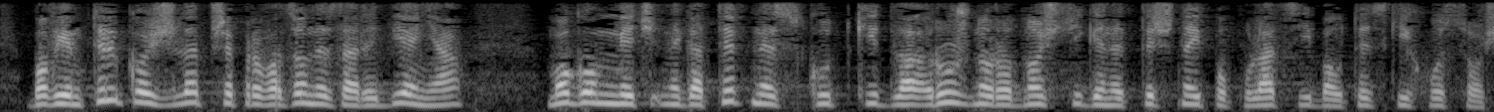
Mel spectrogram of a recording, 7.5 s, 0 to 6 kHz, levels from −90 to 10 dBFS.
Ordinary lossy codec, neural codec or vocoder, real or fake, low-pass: none; none; real; 5.4 kHz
